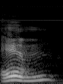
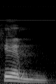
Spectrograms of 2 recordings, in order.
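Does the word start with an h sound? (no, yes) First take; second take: no; yes. First: The word starts directly with the vowel. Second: The word starts with an h sound. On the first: "Usted puede pronunciarlo em o hem" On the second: "Usted puede pronunciarlo em o hem"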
